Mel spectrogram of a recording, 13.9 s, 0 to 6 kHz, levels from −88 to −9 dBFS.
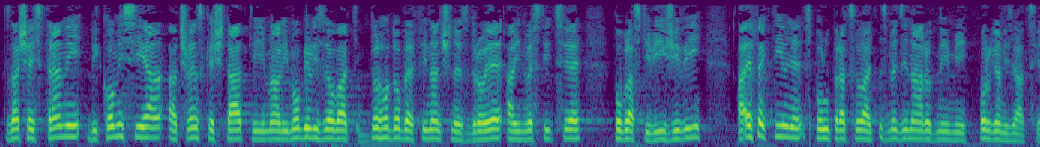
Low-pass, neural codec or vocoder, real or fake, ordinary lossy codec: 5.4 kHz; none; real; none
